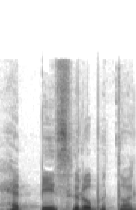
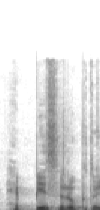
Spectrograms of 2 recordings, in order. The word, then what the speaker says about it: 햇빛으로부터: There are shiot sounds, shiot bachim. So people usually say like 햇빛으로부터, just they just consider as shiot instead of cheered. So 햇빛으로부터, you can hear the kind of pronunciation a lot. So 햇빛으로부터, 햇빛으로부터, but they both work.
